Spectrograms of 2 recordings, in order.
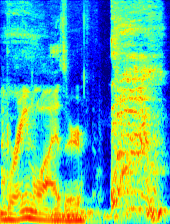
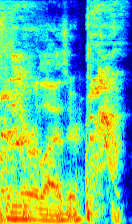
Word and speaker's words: neuralizer: Points for the MIB brainalyzer. It's the neuralizer.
